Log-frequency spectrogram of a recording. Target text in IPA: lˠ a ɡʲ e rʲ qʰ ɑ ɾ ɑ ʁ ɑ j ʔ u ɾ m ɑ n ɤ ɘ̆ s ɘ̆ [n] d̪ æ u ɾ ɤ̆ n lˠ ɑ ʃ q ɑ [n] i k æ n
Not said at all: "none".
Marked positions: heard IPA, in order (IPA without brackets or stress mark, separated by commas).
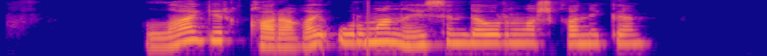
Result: m, n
